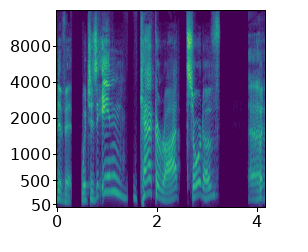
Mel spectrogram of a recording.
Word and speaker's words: Kakarot: it, which is in Kakarot, sort of, but not really. Yeah, we've had it explained because in Japanese it's Kakarato with the like O that is not there in the English translation.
